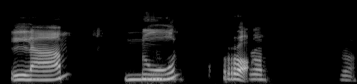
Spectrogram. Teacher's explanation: لام نون را زبان کی نوک اوپر تالو کو لگنے سے ادا ہوتے ہیں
